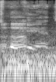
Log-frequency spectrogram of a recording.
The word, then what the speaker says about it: Spokane: So, and before that we lived in Spokane, which is spelled Spokane, that is Spokane.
